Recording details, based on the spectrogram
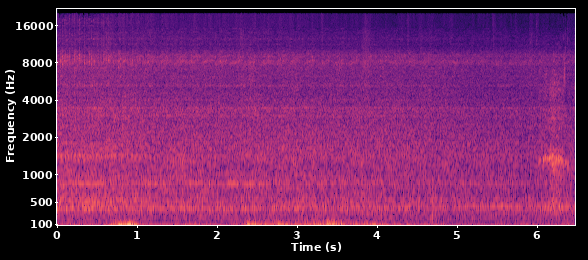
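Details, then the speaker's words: BMW F15 X5 xDrive35i, N55 engine, after misfire fix (spark plugs, MAF temporarily disconnected to unfoul cylinders): even low rumble with steady idle beat, no stumble; smooth normal idle, no codes. "There it is, running buttery smooth."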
